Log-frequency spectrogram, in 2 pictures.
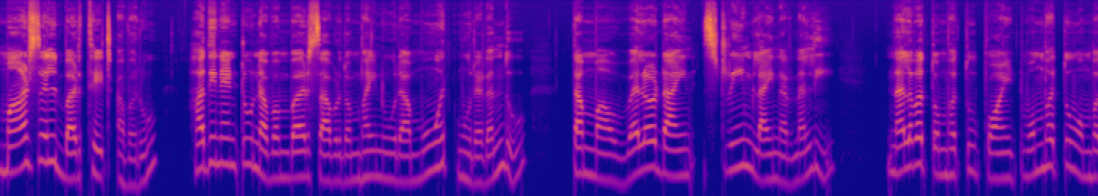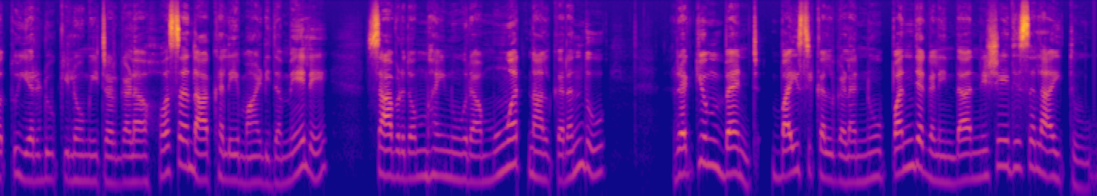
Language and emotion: Kannada, neutral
